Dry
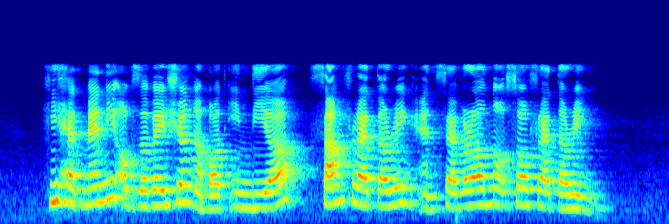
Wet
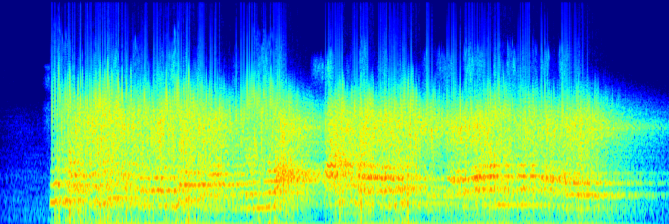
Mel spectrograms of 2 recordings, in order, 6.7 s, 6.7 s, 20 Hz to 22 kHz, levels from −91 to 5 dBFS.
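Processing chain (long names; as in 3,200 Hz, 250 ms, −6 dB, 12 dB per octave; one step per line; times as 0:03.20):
loose part that buzzes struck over −41 dBFS, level −8 dBFS
spring reverb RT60 1.9 s, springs 44/57 ms, chirp 20 ms, DRR −6.5 dB
highs frequency-modulated by the lows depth 0.88 ms
level −1.5 dB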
